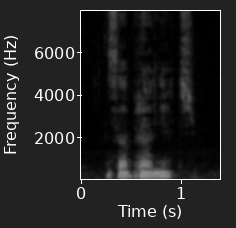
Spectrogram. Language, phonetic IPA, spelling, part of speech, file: Polish, [zaˈbrãɲät͡ɕ], zabraniać, verb, LL-Q809 (pol)-zabraniać.wav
